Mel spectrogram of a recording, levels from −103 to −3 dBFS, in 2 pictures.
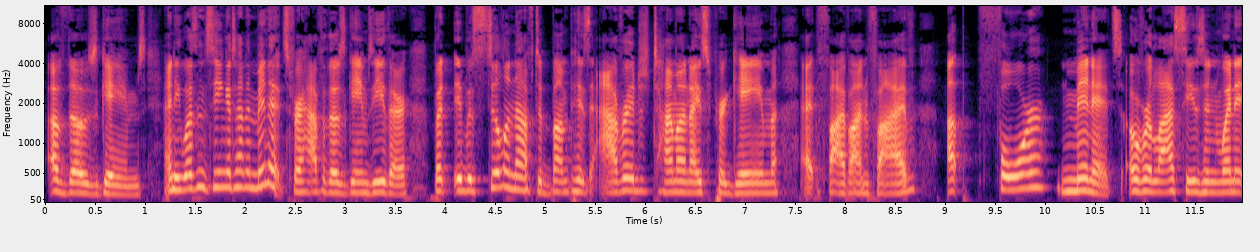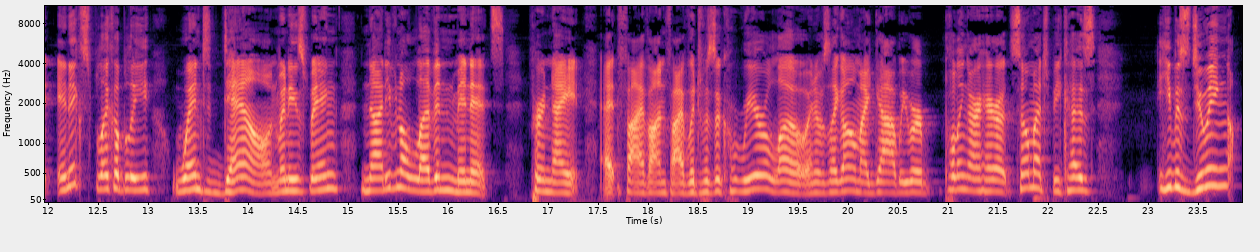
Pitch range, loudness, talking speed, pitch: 180-225 Hz, -19 LUFS, 210 wpm, 195 Hz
